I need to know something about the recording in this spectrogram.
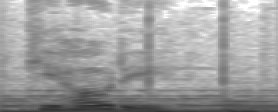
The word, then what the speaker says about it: Quixote: Quixote. Okay, so it's pronounced Quixote.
